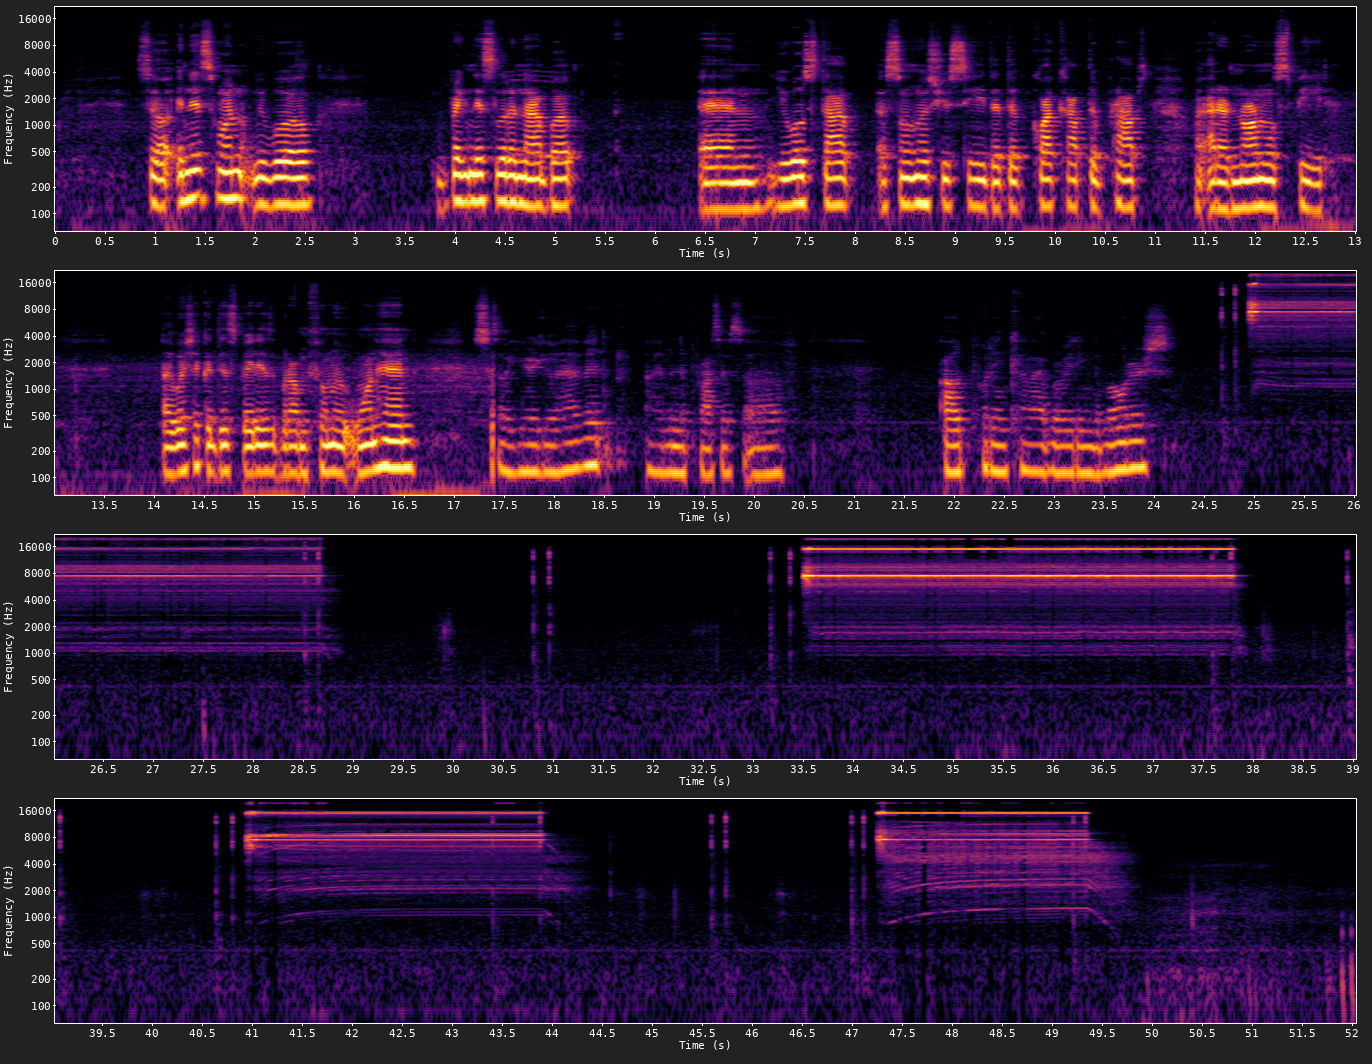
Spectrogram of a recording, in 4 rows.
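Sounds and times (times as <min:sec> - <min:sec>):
faint clicks: 0:30.8 - 0:31.1, 0:45.6 - 0:45.8
drone motors whining: 0:47.3 - 0:49.8.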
